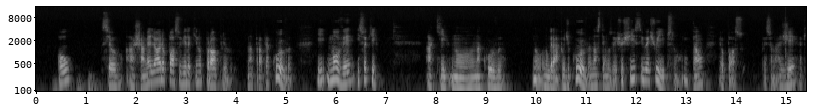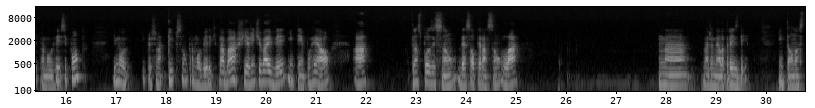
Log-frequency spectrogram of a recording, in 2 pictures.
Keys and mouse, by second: 0.0 click, 3.5 click, 15.0 g, 24.4 click, 26.0 g, 28.2 ctrl+middle click, 28.5 ctrl+middle click, 29.8 click.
